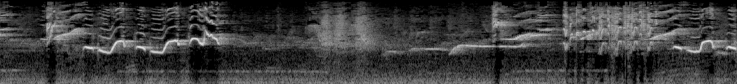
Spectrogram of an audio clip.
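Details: Oriental magpie-robin (kacer), described as stressed and emotional, singing to lure other birds: clear whistled notes swooping up and down, repeated quickly, mixed with bright high trills and a soft hissing passage.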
